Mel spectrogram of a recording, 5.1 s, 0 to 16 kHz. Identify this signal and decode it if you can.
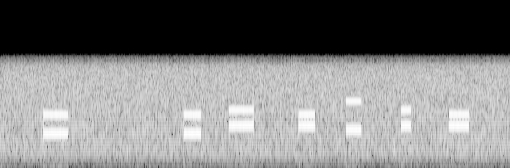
DTMF, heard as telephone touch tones, dialled by hand, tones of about 180 ms, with phone line noise. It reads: 4 40*C0*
